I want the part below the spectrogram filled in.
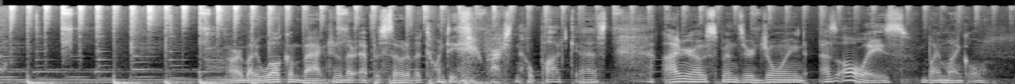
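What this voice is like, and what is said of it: Hoarse, strained voice. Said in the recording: “I'm losing my voice after being at the basketball game last night”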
